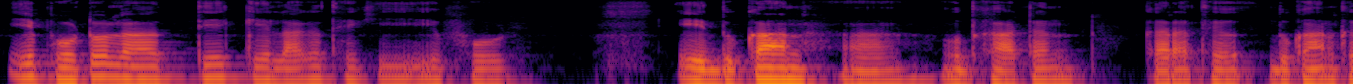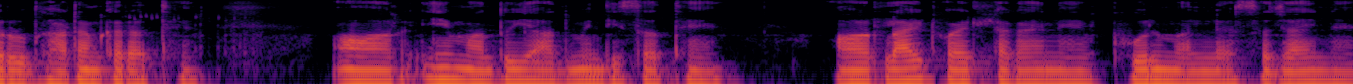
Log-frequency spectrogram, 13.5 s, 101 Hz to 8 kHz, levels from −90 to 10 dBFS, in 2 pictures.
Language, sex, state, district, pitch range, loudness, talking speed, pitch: Sadri, male, Chhattisgarh, Jashpur, 105-120 Hz, -32 LUFS, 170 wpm, 110 Hz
